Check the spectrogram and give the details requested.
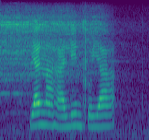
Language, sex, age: Southern Sotho, female, 21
